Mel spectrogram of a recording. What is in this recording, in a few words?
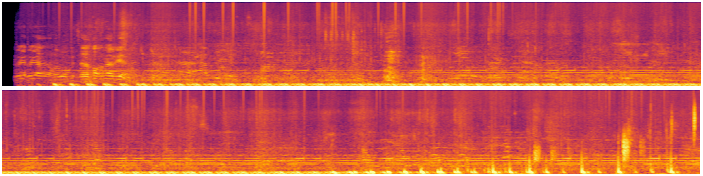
Low Noise Bagan bowl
